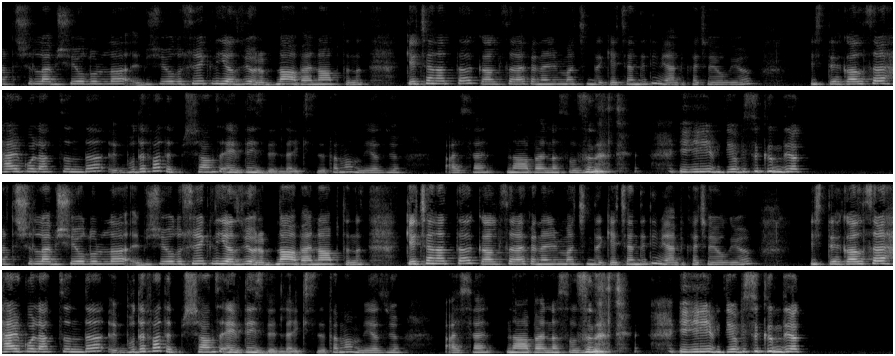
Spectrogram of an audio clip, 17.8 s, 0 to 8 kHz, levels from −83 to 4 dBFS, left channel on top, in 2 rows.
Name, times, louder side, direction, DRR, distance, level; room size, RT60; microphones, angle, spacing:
voice 1, 0.0-7.8 8.1-13.0 13.4-16.9, right 5 dB, 55° right, 0.4 m, -32 dB
7.9 x 5.1 x 6.7 m
head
